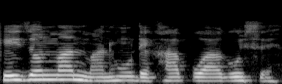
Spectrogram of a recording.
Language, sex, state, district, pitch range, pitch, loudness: Assamese, female, Assam, Kamrup Metropolitan, 170-205 Hz, 175 Hz, -15 LUFS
